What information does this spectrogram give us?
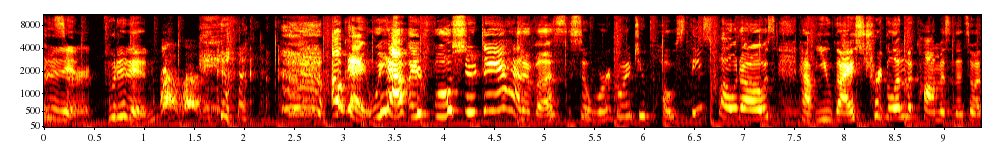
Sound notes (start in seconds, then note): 1.1 dog barking; 1.4 both laughing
